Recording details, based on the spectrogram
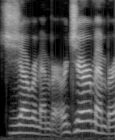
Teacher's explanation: What happens is assimilation and reduction combined. The D sound at the end of do and the J sound like Y in yes at the beginning of U often merge together. · the vowel in U often reduces to schwa or disappears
